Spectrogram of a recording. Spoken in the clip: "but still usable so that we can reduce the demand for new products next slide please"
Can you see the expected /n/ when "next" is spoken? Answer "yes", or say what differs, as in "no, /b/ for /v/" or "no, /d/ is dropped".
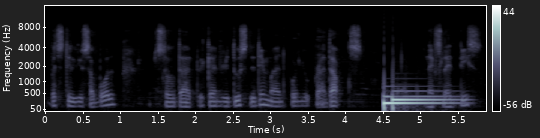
no, /l/ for /n/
